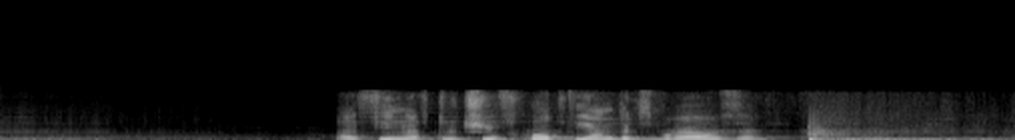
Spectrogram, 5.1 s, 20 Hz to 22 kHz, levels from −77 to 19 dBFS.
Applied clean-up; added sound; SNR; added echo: neural separator model SepFormer DNS4.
